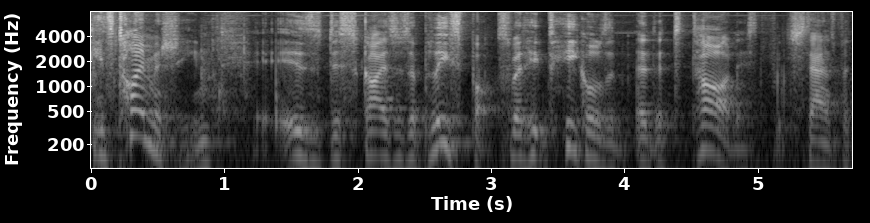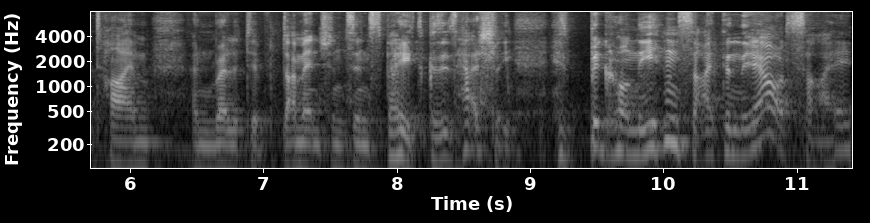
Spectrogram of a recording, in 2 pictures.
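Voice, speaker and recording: Against light background noise, a man talks at a moderate pace with very wide pitch swings. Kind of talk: scripted comedy dialogue. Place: office.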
